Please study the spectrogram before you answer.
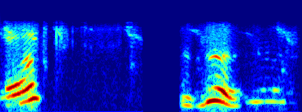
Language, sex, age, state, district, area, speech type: Nepali, female, 45-60, West Bengal, Alipurduar, rural, conversation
